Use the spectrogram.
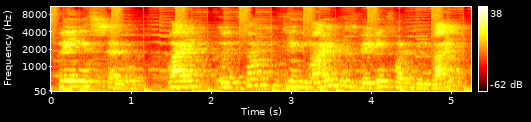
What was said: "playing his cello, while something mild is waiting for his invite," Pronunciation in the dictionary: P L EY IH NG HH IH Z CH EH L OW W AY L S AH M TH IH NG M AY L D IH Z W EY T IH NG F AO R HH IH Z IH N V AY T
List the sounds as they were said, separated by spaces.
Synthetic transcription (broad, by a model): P L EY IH NG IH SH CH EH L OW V AY L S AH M T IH NG M AY N D IH Z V EY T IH NG F AO R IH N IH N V AY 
